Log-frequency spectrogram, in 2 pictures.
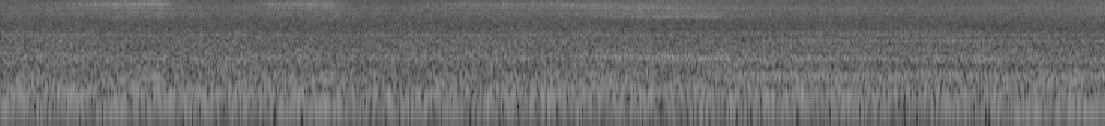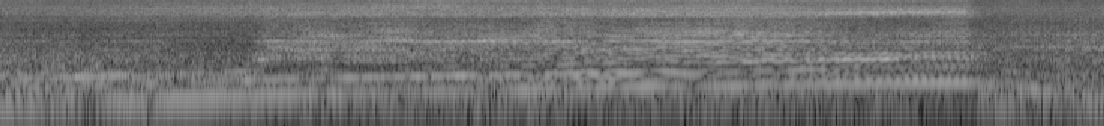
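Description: Ford Puma's tuned Zetec four-cylinder engine running under load on a chassis dyno: it holds fairly steady for about twelve seconds, then its pitch climbs steadily as it pulls up through the revs in a power run. Near the end the throttle is lifted and the revs fall away sharply.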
